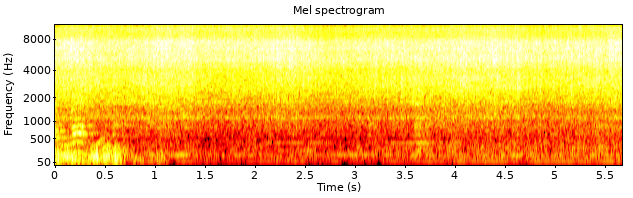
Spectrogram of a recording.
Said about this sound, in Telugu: అది కొంచెం ఇంకా ఫ్రై అవ్వాలి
